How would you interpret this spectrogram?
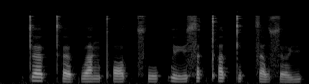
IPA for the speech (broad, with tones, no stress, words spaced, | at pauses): t̪œː˥p̚ t̪ʰœː˨˩kʷaː˧ŋ pʰɔː˨˥t̚t͡sʰuː˨˥k̚ lyː˨˥sɐ˧k̚t̪ʰɐ˥t̚ t̪ʊ˨˥k̚sɐ˨˧wsɵ˨˧ɥ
